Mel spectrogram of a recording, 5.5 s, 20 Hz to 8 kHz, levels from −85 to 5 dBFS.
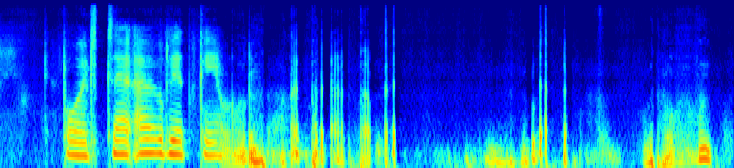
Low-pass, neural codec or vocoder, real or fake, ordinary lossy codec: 7.2 kHz; codec, 16 kHz, 0.5 kbps, FreqCodec, larger model; fake; none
